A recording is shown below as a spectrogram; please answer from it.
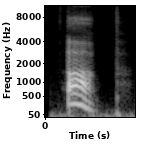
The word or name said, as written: up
